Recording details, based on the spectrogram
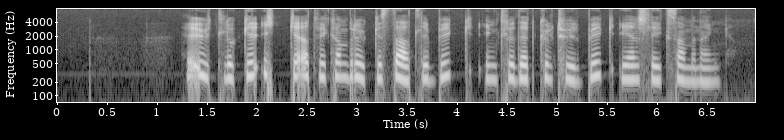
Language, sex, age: Norwegian, female, 21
